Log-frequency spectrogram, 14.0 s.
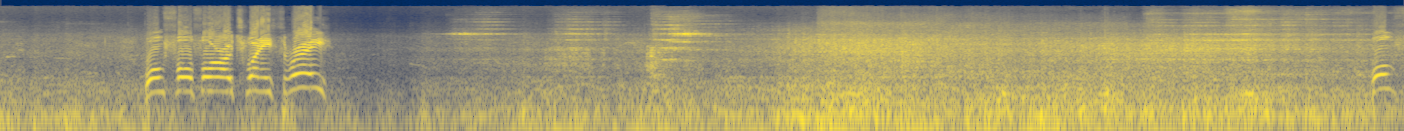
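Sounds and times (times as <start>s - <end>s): diesel train passing: 0.0s - 14.0s
high wheel squeal: 4.4s - 7.6s.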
